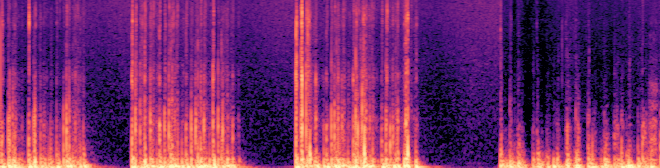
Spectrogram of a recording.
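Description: A hollow, black padded nylon fabric lens pouch held over the microphone is tapped rapidly with fingertips and nails. The tapping comes in four bursts separated by short silences, producing dull, deep thumping with soft crackly fabric texture on top.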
